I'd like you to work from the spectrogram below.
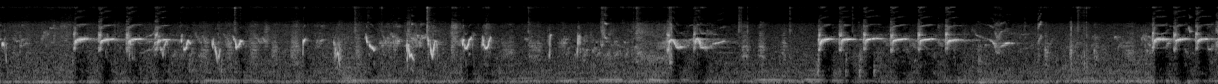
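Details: Striated bulbul (cucak loreng) singing busily, a recording meant as a master or lure for cage birds; bursts of rapid, sharp chattering notes in clusters of four to six, separated by short pauses, with a faint low hum beneath.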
